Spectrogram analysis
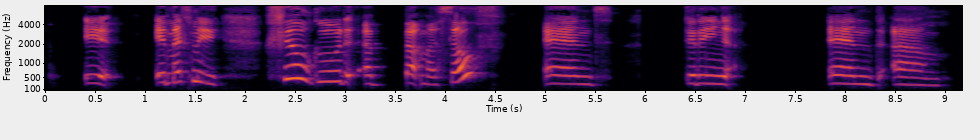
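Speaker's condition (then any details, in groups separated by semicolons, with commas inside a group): Down syndrome; age 26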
